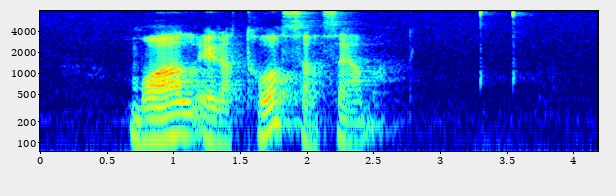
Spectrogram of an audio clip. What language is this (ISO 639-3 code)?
fao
